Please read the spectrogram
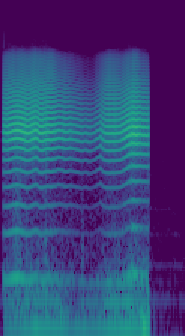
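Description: Cartoon housefly buzzing: a steady, slightly wavering buzz that starts suddenly, fades down about halfway, swells again and cuts off.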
